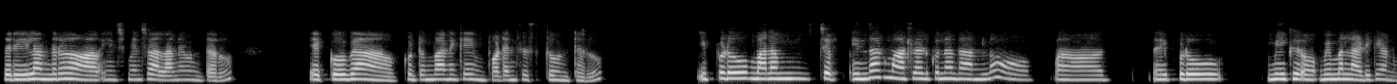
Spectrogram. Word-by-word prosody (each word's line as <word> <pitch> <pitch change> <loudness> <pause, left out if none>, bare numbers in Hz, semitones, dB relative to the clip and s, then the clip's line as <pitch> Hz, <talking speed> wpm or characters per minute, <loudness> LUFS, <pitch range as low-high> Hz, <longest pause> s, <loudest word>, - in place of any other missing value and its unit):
స్త్రీలందరూ 240 +2 +2 0.2
ఆహ్, 205 -1 +3
ఇంచు 215 0 -12
మించు 225 +2 -7
అలానే 200 +1 -2
ఉంటారు. 180 -1 -6 0.9
ఎక్కువగా 230 +2 +2 0.5
కుటుంబానికే 230 +1 -2
ఇంపార్టెన్స్ 205 +1 -4
ఇస్తూ 205 +1 -11
ఉంటారు. 180 -1 -8 1.1
ఇప్పుడు 275 +2 +3 0.2
మనం 260 0 +4 0.4
చెప్ 260 -3 +1 0.2
ఇందాక 315 +6 +3
మాట్లాడుకున్న 265 0 +2
దానిలో 245 +5 0 0.6
ఆహ్, 215 0 -2 0.6
ఇప్పుడు 240 +1 +2 0.8
మీకు 245 +1 +2 0.3
మిమ్మల్నడిగాను. 230 -3 0
230 Hz, 90 wpm, -15 LUFS, 210-245 Hz, 1.1 s, మనం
